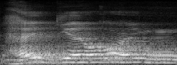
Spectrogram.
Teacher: Mengucapkan ron, kita siapkan pada makhraj jim, yang mana makhraj jim ini keluar daripada tengah lidah, nempel pada langit-langit atas. Hajaran, sudah berdengung, ya, dengungnya ringan saja, bersiap pada huruf jim.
